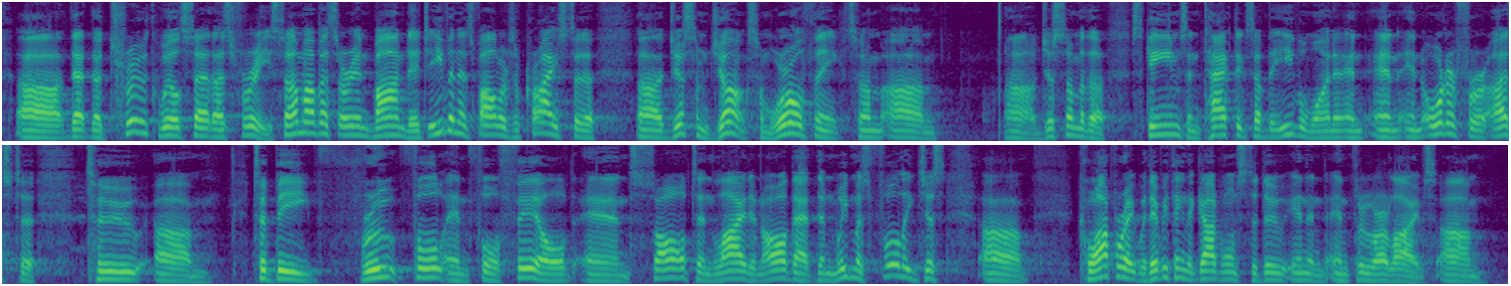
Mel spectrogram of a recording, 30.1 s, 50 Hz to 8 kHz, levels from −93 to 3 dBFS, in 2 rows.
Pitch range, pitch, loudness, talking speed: 140-185 Hz, 160 Hz, -24 LUFS, 165 wpm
